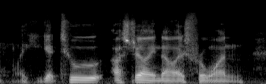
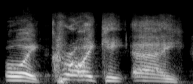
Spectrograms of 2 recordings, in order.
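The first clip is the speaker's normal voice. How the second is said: hammed-up Aussie "Oi, crikey", high, loud and slow; mock Australian accent; 8 semitones higher, 6 dB louder, much slower than usual. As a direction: play a cartoon Australian bloke, stretched and up high. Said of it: "That's what he said, just like that".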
